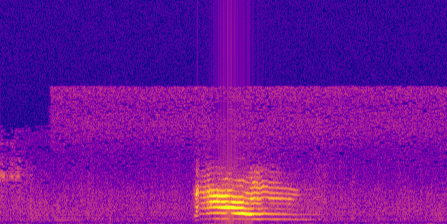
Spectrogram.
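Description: A cat meowing once, about two seconds in: a single call of about a second that falls in pitch toward its end.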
